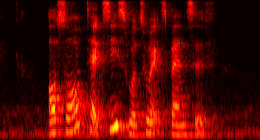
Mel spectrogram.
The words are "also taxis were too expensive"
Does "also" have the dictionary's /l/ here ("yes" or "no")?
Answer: no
